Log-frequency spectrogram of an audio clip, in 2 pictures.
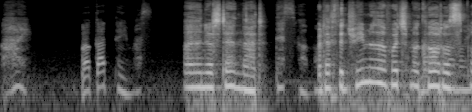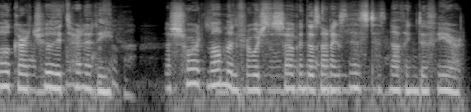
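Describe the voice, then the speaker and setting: Woman acting solemn, regal immortal warrior ruler, higher voice. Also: steady tone, moderate pace, pauses often, crowd noise, lightly acted. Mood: solemn, resolute. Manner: formal, grave, declamatory. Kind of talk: video game dramatic voice acting.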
